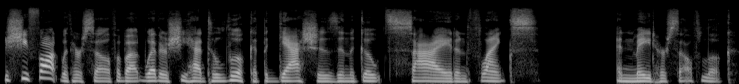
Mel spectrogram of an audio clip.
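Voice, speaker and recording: A woman narrator reading a scripted story in a deliberate, dramatic storytelling manner. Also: low-pitched, steady tone, fairly bright tone, no echo, studio quality.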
